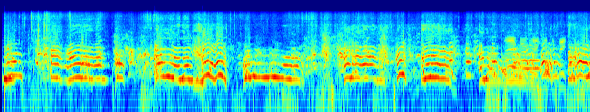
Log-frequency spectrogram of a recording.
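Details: Bluetick and walker coonhounds working a caged raccoon in a hanging cage, baying together: long drawn-out bawls with bright harmonics, overlapping howls and chops from two dogs, with short pauses between bursts.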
